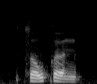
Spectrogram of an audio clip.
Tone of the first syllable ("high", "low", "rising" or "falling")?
rising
